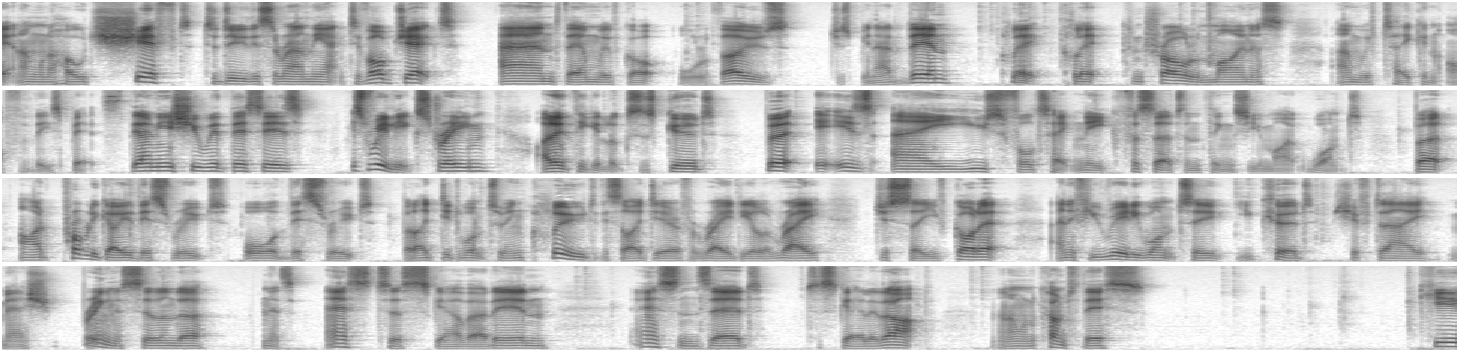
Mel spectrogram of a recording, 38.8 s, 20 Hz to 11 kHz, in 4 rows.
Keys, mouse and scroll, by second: 2.0 click, 4.5 click, 5.1 middle click, 6.5 click, 7.8 ctrl+KP_Subtract, 9.2 click, 10.4 double click, 11.0 scroll up 1, 11.9 shift+middle click, 12.2 shift+middle click, 12.7 click, 13.2 scroll down 1, 13.6 click, 14.0-14.9 scroll down 1, 14.9 click, 17.0 h, 17.3 scroll down 1, 17.6 middle click, 19.4 shift+middle click, 19.7 scroll up 1, 20.4 click, 21.4 scroll down 1, 21.7 shift+middle click, 22.2-22.5 scroll up 1, 22.5 click, 23.2 shift+middle click, 24.2 click, 24.8 scroll up 1, 27.2 click, 27.7 double click, 28.0 shift+a, 30.1 click, 30.8 s, 33.1 middle click, 33.7 z, 34.4 click, 34.8 middle click, 35.5 click, 35.8 middle click, 37.2 click, 37.8 shift+middle click, 38.4 q.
